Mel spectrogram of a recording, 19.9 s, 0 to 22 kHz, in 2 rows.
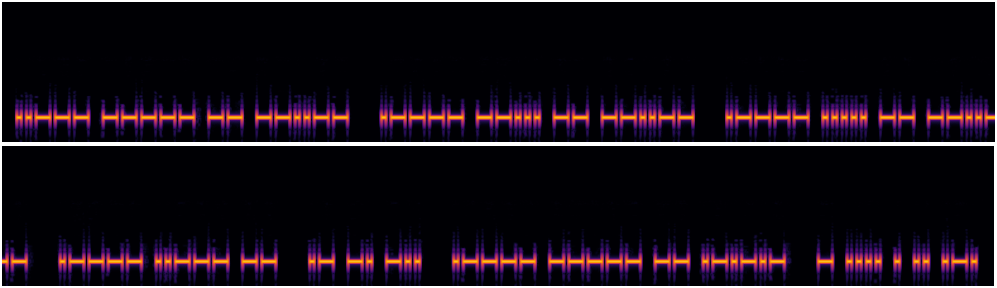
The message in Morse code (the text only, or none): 20M, 17M, 15M, 12M AND 10M. THEIR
